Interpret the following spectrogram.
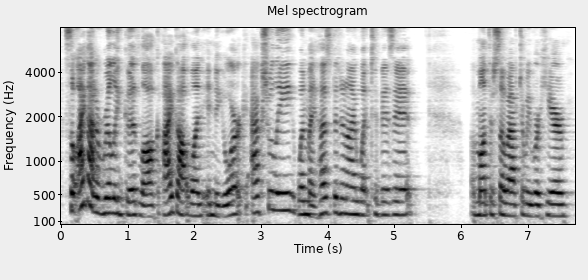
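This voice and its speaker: A woman's voice: medium pitch, normal speed. A woman vlogger casually telling stories to her viewers, acting out what people said along the way. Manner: lively storyteller who acts out what people said. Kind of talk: casual storytelling vlog.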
